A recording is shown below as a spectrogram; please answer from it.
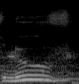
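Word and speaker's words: Løve: au soleil ayant d'ailleurs ça se prononce pas l'offre en louve et ça veut dire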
